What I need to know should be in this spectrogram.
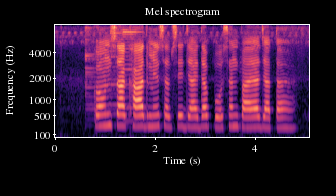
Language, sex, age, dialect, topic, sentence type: Magahi, male, 18-24, Central/Standard, agriculture, question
